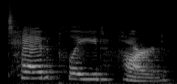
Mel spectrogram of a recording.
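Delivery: "Ted played hard" said very slowly, the final D of each word stressed; slow, final sounds stressed. Shown as a demonstration. Teacher to young pupils, very slow with each final D stressed. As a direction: land hard on the D at the end of every word. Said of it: "tell me the last sound of each word".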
